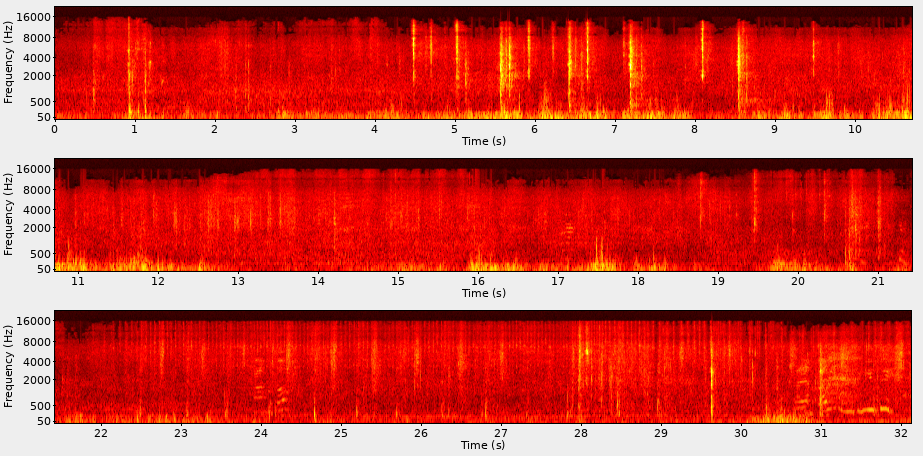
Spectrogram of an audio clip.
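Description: Mountain bike rolling downhill over stone paving, its frame and parts rattling with many sharp clatters for the first several seconds, then running quieter over a dirt path. Wind rumbles on the handlebar camera's microphone.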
